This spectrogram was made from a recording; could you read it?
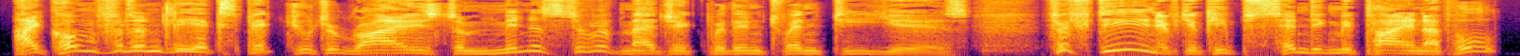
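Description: A man's voice: on the high side, sing-song, moderate pace, a bit bright, husky, no echo, studio quality, voice pushed up, heavily acted. A man voicing a smug, indulgent middle-aged teacher with a pompous, teasing manner in a storybook. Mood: jovial, teasing.

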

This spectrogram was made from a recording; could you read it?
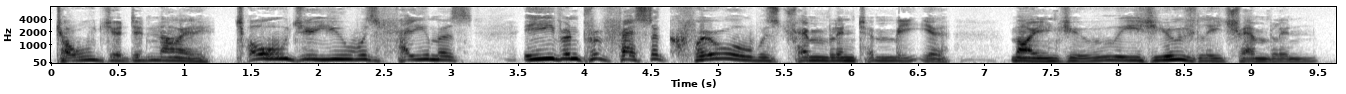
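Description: A big, kindly, rough-spoken giant from a storybook, chatting in homely, plain-grammar speech, as a man puts him on. His voice rides high and lively, close and dry. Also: takes it slowly, no room sound. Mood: cheerful.

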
